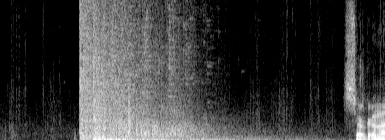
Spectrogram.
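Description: A rifle fires a loud shot that echoes away.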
